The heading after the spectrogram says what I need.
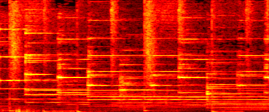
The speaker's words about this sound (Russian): А еще на башне располагается звонница, на которой устраивают колокольные концерты.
